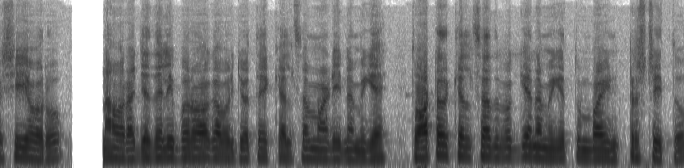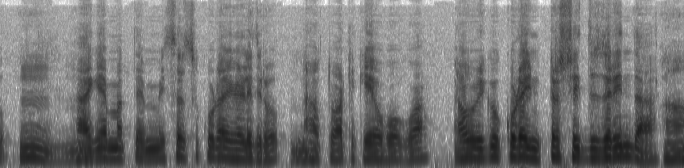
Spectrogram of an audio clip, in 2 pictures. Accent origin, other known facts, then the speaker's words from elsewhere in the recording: Palibetta, Karnataka, India; Polibetta.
